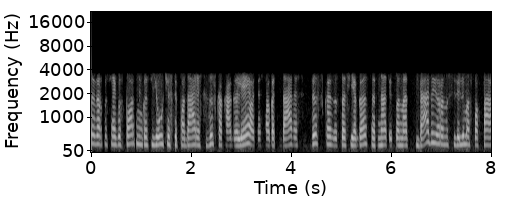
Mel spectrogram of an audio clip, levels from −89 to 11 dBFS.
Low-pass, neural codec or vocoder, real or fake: 3.6 kHz; none; real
